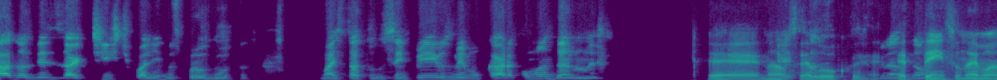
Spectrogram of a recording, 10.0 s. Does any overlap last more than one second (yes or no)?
yes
